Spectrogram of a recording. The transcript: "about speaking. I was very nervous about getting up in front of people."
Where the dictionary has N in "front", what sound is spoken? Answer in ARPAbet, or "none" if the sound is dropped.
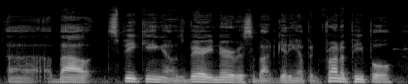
none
